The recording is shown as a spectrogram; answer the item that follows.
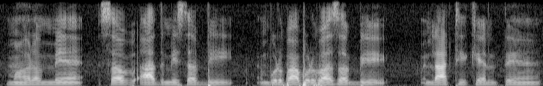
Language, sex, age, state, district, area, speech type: Urdu, female, 45-60, Bihar, Supaul, rural, spontaneous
